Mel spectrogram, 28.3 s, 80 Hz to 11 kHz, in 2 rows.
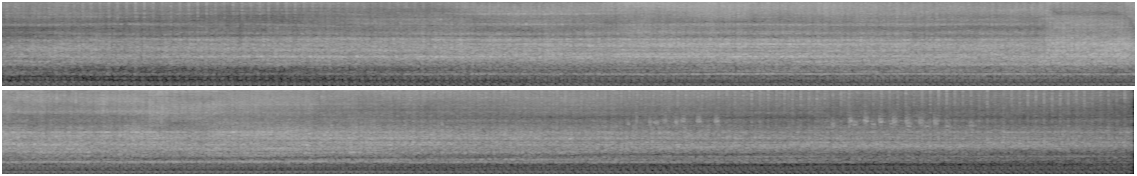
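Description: Kubota RT120 single-cylinder diesel engine on a two-wheel walking tractor running steadily under load in wet mud, with a rapid knocking beat. It grows louder toward the middle, as the tractor comes nearest, then fades.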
